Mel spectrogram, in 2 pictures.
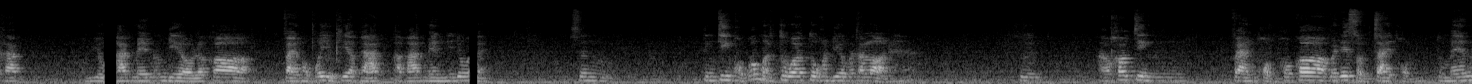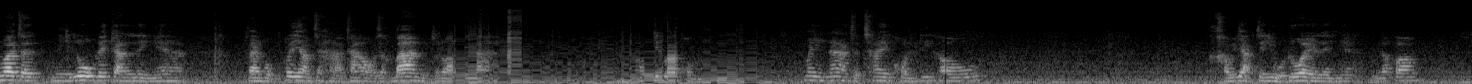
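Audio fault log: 1.04–1.17, 4.69–4.78 and 24.17 s, AAC frame loss with muting: soft-faded holes of 130, 90 and 20 ms, spectrum zeroed, unlike hard dropouts.
19.20–21.50 and 21.75–22.47 s, robotic sound from repeated short buffers: rigid metallic buzz at 93.8 Hz, likely from a roughly 10.7 ms buffer repeated while most new audio is skipped.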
